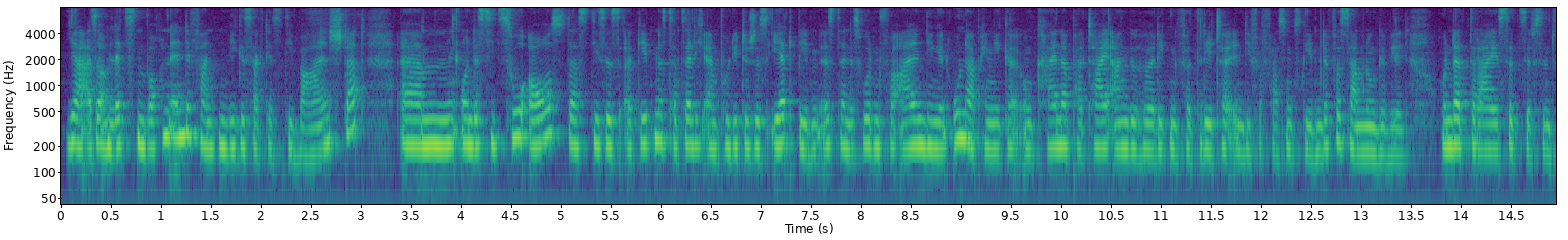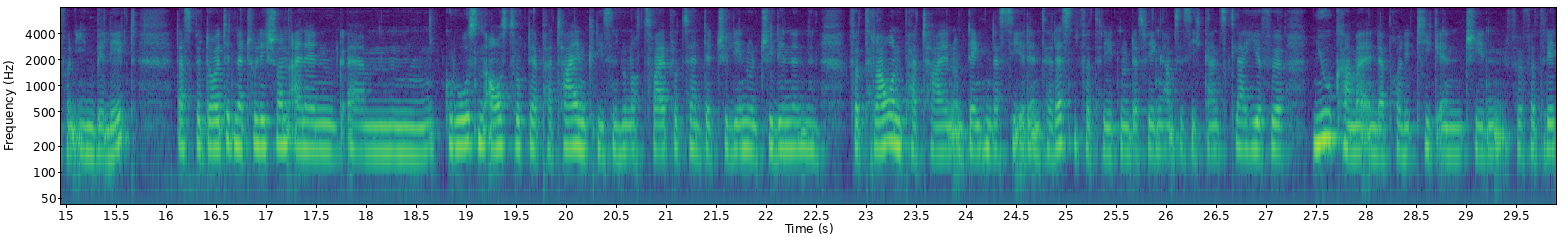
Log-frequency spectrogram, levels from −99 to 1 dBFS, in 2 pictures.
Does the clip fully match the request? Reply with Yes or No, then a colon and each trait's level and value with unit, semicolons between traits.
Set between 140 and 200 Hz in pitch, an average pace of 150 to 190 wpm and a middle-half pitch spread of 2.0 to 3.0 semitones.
Yes: high, 190 Hz; average, 185 wpm; narrow, 2.4 semitones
